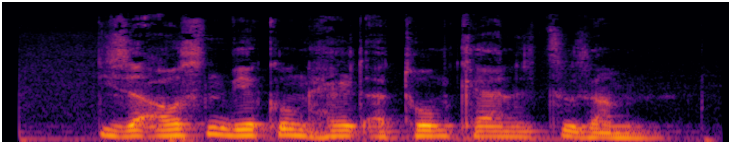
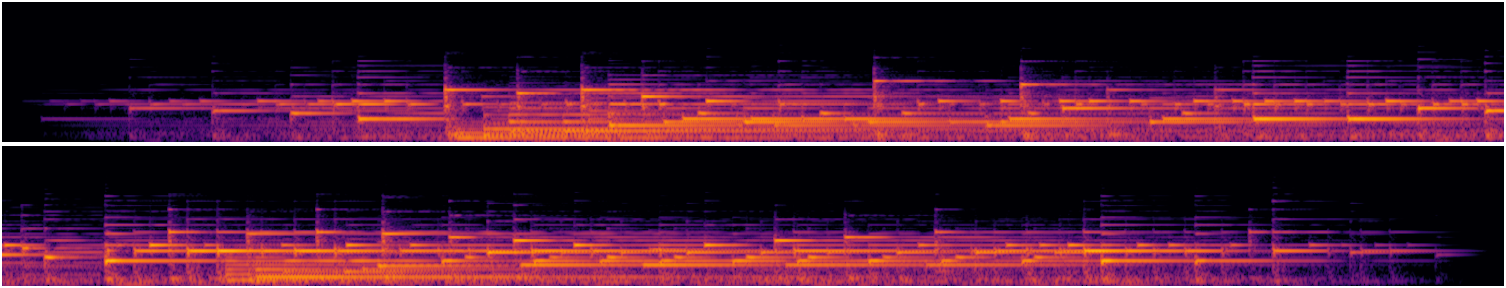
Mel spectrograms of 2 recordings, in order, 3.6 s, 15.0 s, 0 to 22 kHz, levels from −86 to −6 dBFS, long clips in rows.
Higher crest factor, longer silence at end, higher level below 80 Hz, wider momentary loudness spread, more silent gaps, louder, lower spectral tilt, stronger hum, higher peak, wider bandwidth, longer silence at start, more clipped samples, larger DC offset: about the same, 16 dB vs 16 dB; second, 0.05 s vs 0.4 s; first, -50 dBFS vs -58 dBFS; second, 6 LU vs 11 LU; neither; about the same, -30 LUFS vs -28 LUFS; second, -7 dB/octave vs -8.5 dB/octave; neither; about the same, -14 dBFS vs -14 dBFS; first, 16 kHz vs 6.2 kHz; second, 0.1 s vs 0.55 s; neither; neither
